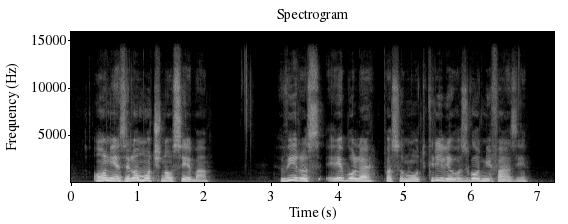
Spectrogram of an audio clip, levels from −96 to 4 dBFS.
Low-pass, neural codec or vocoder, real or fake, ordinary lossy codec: 14.4 kHz; vocoder, 44.1 kHz, 128 mel bands, Pupu-Vocoder; fake; none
